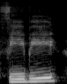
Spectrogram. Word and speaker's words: Phobe: Um, so Phoebe became Phobe but pronounced Phoebe so it would be easier to trademark.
